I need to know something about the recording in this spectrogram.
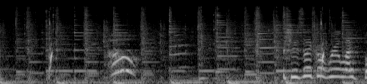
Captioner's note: woman gasps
